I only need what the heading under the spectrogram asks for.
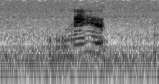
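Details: Domestic cat meowing to demand its owner's attention: one short harmonic meow that rises then falls slightly, under a second long, over faint room hum.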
